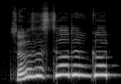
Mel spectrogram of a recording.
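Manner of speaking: squeaky, loud self-quote; high mock query. Streamer quoting themselves checking the video, high mock query. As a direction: put on a very high voice to ask.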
